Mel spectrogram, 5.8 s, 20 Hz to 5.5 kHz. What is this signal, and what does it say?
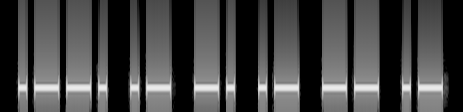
Morse code, heard as a keyed tone, about 12 wpm, 600 Hz. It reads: PANAMA
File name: CW / Practice / NationalCapitals12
